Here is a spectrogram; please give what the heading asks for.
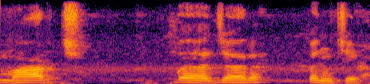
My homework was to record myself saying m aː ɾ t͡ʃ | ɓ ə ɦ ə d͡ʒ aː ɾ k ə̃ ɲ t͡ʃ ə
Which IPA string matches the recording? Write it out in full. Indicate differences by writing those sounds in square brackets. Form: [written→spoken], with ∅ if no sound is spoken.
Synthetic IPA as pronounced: m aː ɾ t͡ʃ | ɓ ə ɦ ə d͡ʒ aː ɾ [k→p] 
